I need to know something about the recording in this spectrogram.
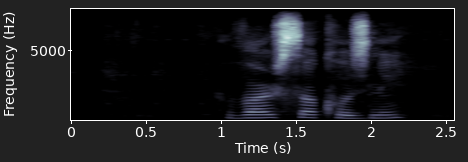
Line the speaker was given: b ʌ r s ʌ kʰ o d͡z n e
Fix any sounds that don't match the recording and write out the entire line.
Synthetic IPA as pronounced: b ʌ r s ʌ kʰ o d͡z n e

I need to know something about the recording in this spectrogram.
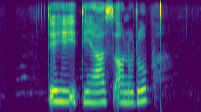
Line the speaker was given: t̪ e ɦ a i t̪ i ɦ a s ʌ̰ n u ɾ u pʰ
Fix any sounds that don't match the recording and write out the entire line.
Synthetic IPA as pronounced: t̪ e ɦ i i t̪ i ɦ a s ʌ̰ n u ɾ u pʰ

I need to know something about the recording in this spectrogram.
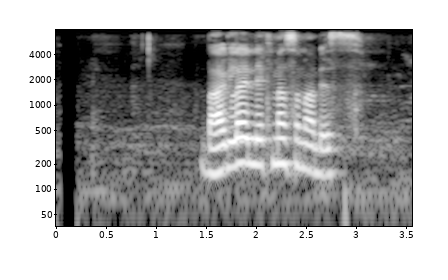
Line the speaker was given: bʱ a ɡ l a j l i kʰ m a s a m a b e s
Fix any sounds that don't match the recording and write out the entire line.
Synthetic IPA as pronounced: bʱ a ɡ l a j l e kʰ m a s ʌ m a b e s

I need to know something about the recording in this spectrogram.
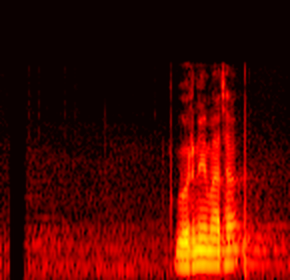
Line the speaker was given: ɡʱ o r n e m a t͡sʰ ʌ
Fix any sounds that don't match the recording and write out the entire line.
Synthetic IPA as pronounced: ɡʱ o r n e m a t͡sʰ ʌ

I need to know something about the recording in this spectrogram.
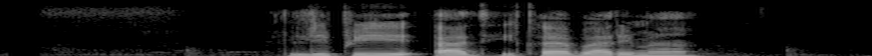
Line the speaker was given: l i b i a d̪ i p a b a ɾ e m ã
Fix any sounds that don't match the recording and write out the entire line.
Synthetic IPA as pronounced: l i p i a d̪ i k a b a ɾ e m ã

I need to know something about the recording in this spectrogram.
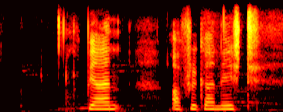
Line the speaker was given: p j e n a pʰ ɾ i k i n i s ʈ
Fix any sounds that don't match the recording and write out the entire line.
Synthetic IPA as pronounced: p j a n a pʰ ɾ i k a n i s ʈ

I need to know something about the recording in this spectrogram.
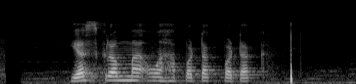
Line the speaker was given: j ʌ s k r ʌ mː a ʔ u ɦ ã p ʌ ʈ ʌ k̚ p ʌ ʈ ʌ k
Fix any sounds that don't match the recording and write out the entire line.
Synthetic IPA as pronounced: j ʌ s k r ʌ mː a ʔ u ɦ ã p ʌ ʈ ʌ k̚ p ʌ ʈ ʌ k

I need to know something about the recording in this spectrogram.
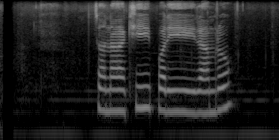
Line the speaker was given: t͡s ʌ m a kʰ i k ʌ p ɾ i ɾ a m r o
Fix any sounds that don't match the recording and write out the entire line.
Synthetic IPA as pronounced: t͡s ʌ n a kʰ i p ʌ ɾ i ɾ a m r o

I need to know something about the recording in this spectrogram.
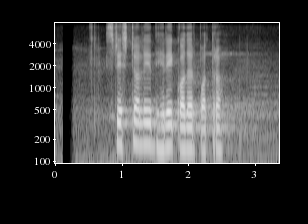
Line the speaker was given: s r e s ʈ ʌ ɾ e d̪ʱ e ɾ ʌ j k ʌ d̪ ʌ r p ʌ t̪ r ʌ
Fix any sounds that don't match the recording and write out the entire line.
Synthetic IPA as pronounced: s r e s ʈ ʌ l e d̪ʱ e ɾ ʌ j k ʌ d̪ ʌ r p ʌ t̪ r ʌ

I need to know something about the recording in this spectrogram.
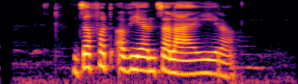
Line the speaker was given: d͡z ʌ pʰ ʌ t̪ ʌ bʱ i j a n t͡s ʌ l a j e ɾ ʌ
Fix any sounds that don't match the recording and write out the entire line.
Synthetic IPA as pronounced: d͡z ʌ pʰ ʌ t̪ ʌ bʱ i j a n t͡s ʌ l a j e ɾ ʌ

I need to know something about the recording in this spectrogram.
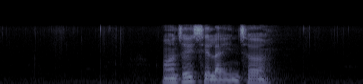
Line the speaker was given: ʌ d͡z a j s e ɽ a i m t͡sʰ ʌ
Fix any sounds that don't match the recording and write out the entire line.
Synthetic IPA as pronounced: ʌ d͡z ʌ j s e l a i n t͡sʰ ʌ

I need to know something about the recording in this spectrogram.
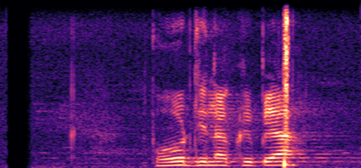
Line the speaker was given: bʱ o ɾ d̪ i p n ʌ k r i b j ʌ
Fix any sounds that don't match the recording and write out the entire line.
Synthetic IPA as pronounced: bʱ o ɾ d̪ i n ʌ k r i p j a

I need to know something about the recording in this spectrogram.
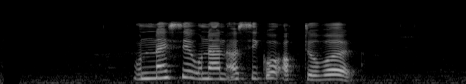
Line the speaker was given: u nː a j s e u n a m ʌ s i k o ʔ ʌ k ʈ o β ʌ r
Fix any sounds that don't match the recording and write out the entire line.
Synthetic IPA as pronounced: u nː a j s e u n a n ʌ s i k o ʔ ʌ k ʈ o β ʌ r

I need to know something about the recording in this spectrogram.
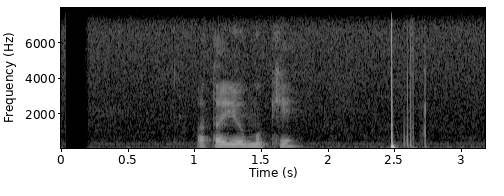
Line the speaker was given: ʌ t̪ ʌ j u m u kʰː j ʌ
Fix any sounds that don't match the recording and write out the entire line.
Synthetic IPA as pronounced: ʌ t̪ ʌ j o m u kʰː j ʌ

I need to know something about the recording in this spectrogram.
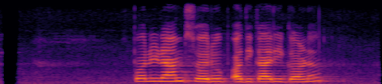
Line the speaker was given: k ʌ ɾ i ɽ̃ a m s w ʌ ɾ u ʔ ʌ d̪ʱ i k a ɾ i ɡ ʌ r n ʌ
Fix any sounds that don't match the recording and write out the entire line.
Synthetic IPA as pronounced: p ʌ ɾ i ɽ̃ a m s w ʌ ɾ u p ʌ d̪ʱ i k a ɾ i ɡ ʌ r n ʌ

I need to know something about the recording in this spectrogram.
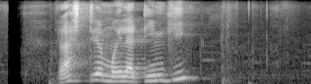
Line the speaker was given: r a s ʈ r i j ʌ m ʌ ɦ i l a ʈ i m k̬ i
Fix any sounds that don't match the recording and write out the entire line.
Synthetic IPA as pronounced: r a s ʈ r i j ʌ m ʌ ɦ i l a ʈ i m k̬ i

